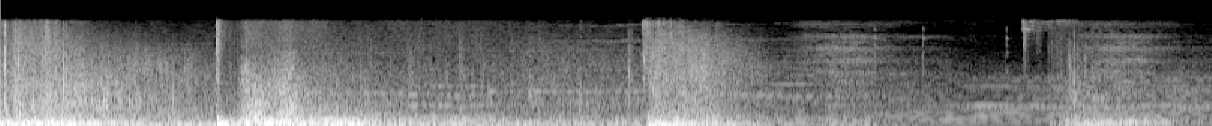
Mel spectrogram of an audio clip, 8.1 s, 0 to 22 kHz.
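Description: Confringo fire spell blasts in Hogwarts Legacy, sharp booming explosions at about 1.5 and 4.3 seconds, each followed by crackling rumble, then a fainter burst near 7 seconds.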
